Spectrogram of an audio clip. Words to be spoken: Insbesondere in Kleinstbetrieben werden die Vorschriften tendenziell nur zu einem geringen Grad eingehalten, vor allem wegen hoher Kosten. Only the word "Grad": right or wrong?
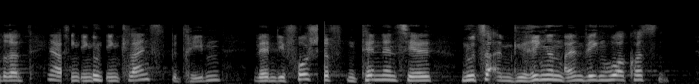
wrong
